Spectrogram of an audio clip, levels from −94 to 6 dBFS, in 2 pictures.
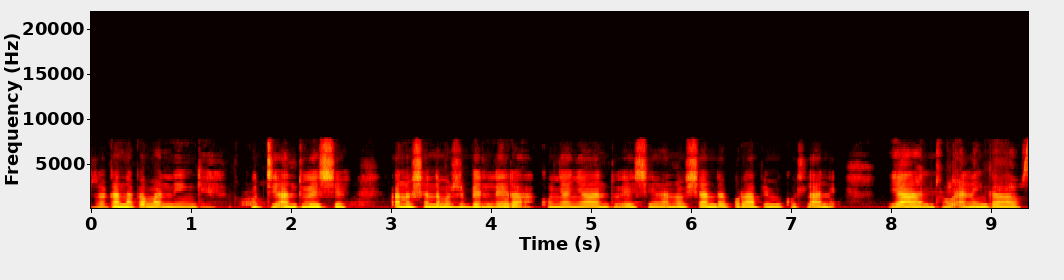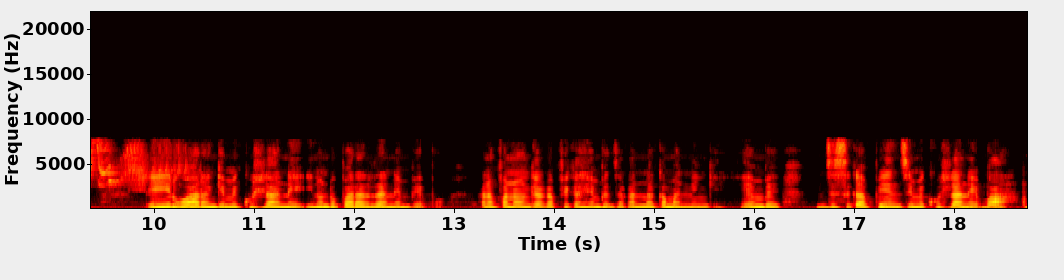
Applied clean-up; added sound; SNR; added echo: neural separator model SepFormer DNS4.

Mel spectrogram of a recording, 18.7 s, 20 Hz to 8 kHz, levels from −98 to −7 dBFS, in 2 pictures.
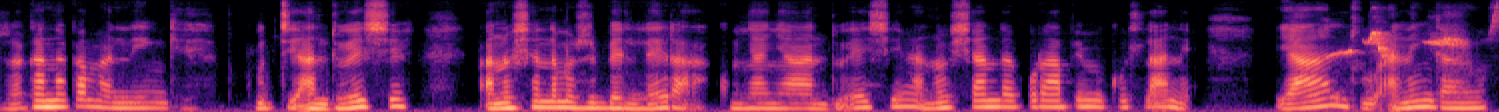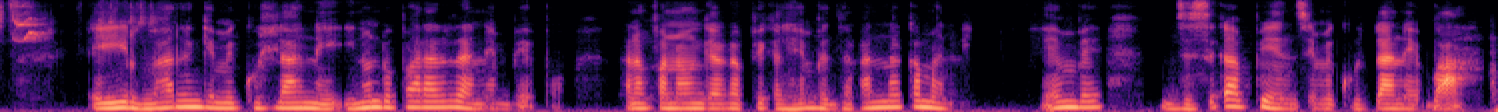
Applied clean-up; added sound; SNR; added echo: neural diffusion model UNIVERSE++.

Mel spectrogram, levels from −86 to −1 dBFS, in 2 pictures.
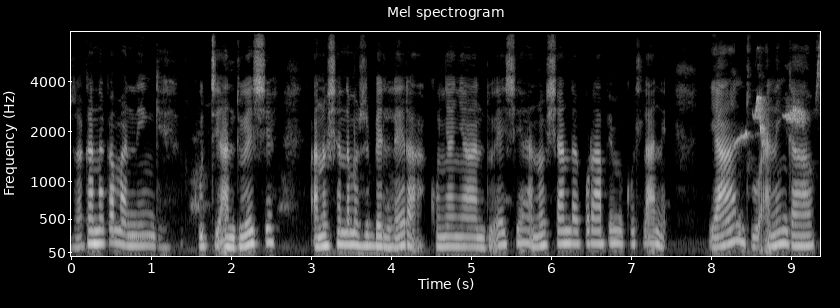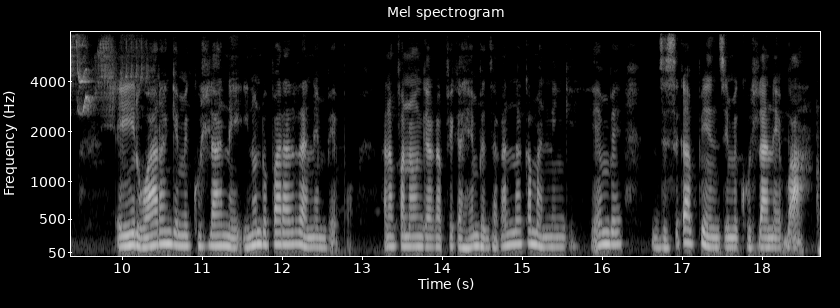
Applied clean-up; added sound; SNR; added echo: none; Bird; 8 dB; none.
